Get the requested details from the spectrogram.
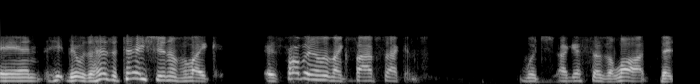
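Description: A man's very fast speech with a western Pennsylvania accent. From Pittsburgh area. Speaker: caller. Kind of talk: radio call-in. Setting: phone call.

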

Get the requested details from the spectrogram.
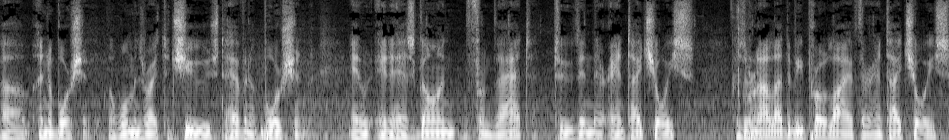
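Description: A man speaks at a moderate pace with a medium pitch and monotone, flat intonation. Noticeable background noise runs behind him. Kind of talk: casual chat.

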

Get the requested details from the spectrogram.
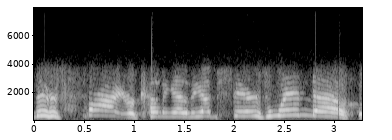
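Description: A shouting, female-sounding put-on character voice at an extremely high pitch. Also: moderate pace. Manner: screaming in panic.

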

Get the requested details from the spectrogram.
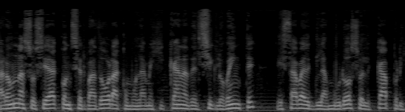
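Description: A man at medium pitch, fairly even intonation and a fairly quick pace, on a very clean recording with a silent background. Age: 50s. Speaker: radio host. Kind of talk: radio show with scripted history narration. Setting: radio studio.

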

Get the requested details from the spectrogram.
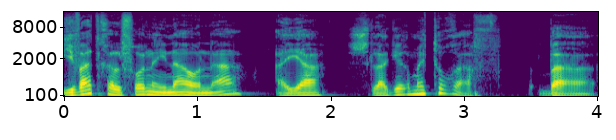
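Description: This man's voice sits fairly low, and his intonation is lively at a moderate pace. The recording is very clean with a silent background. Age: 30s. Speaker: podcast host. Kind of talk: interview conversation.

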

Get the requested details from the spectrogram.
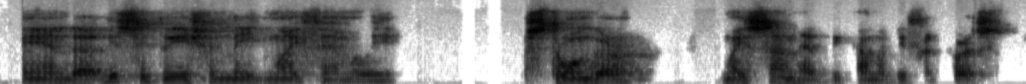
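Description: A fairly low-pitched man with a Russian accent, fairly slow, ordinary pitch variation, quiet background. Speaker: former politician. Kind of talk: interview. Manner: halting.

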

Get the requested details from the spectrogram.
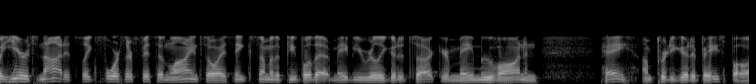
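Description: A man talks at a very fast pace with an American accent. His pitch is fairly low, and his intonation stays fairly even. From New Jersey. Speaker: hockey team general manager. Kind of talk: radio interview.

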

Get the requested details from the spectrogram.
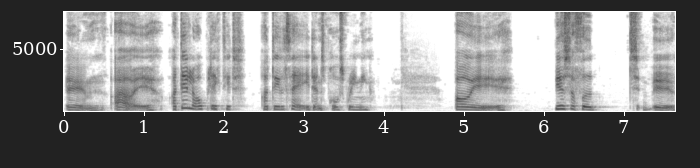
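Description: A woman at a fairly slow pace, with ordinary pitch variation. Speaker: parent of home-schooled children. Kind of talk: interview.

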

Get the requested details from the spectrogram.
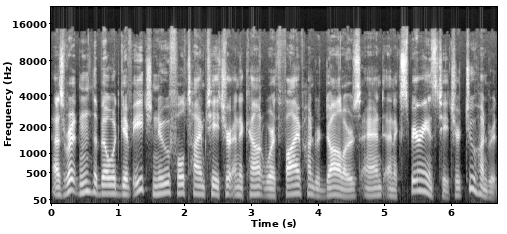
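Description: With an ordinary speaking voice, a man at medium pitch talks at a fairly quick pace with hardly any pauses and big swings in loudness, recorded dry and close with no echo. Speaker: radio news host. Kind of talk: news reading. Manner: formal.

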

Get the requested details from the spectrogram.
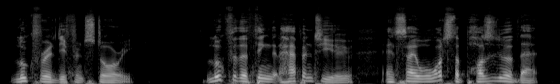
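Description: Very fast speech with lively intonation, dry and close with no echo, on a very clean recording with a silent background. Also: man, medium pitch for a man. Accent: Australian. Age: 50s. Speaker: podcast host and mindset mentor. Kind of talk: motivational monologue.

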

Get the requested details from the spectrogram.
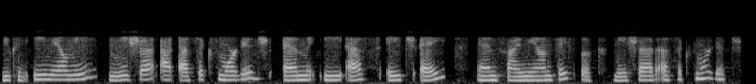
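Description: A woman speaks with an American accent at a medium pitch, in a plain, everyday voice. Her pace is fairly slow and her pitch varies in an ordinary way. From California. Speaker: real estate agent. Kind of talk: casual chat. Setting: phone call.

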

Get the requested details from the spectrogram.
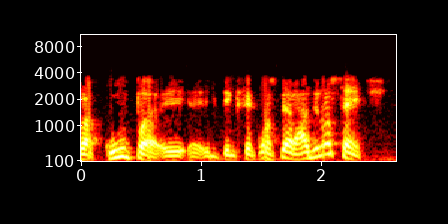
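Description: A man talks at a fairly quick pace in a normal speaking voice with lively intonation. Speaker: sports commentator. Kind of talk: casual panel discussion.

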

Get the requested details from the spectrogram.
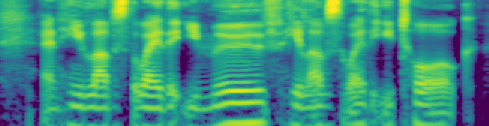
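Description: A man with an Australian accent. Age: 30s. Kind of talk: personal testimony in interview.

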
